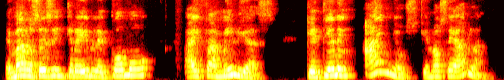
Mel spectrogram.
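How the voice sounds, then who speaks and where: Over a video call, a male guest preacher gives a sermon in a fairly high, mellow voice, expressive and slow. He reads scripture aloud at length before speaking directly to the congregation as brothers.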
